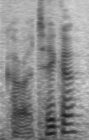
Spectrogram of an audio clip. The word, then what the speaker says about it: Karateka: name is Charles Mangan I pronounce karateka as Kartika the the the binary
